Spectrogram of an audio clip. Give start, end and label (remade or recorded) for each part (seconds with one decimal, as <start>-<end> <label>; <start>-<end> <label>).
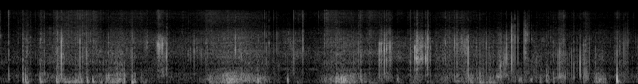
0.0-6.4 remade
